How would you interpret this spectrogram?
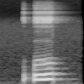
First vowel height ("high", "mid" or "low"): high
